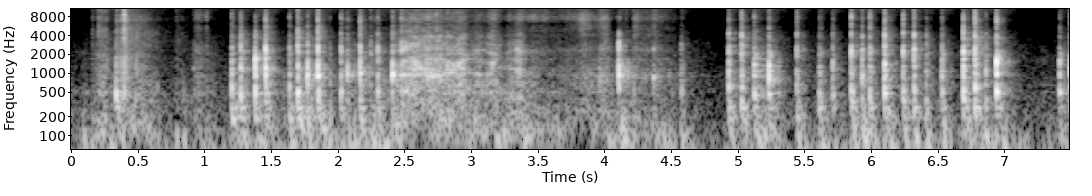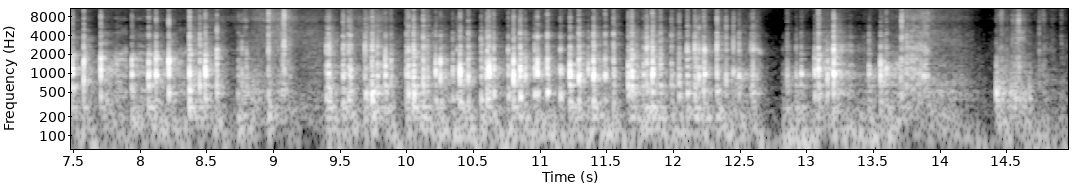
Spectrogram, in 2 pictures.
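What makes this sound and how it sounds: Long painted fingernails rapidly tap and scratch the paper-covered surfaces of a small, hollow cardboard matchbox with matches inside, held on a table beside an untouched water glass. The result is a quiet, dense stream of crisp clicks and dry scratchy rustling centered in the mids, with brief pauses before resuming.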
